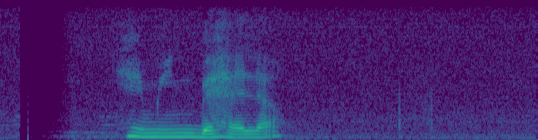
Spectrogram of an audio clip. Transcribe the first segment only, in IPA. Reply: h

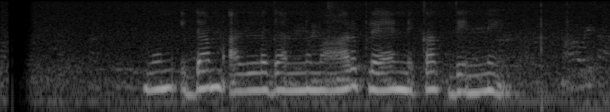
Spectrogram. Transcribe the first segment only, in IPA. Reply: m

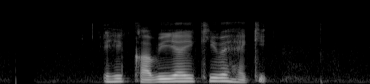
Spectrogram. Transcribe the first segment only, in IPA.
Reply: e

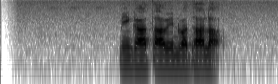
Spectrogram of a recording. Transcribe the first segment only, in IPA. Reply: m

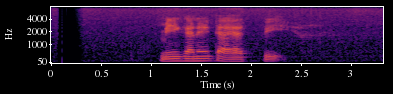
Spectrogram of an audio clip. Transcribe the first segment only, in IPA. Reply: m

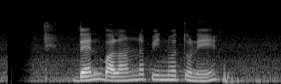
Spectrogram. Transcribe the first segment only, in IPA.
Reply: d̪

